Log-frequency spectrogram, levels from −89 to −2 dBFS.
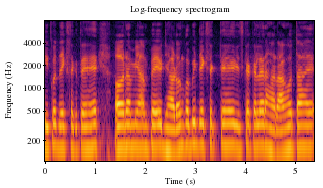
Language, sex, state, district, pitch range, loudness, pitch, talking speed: Hindi, male, Maharashtra, Solapur, 155-165 Hz, -18 LUFS, 160 Hz, 225 wpm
